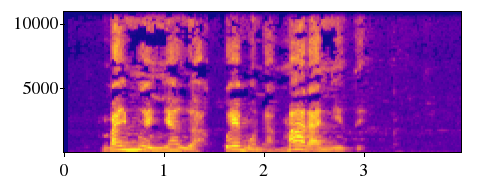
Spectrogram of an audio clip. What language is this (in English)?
Nüpode Huitoto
